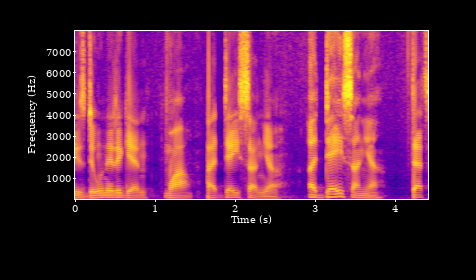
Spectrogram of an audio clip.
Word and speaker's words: Adesanya: and Ariel Helwani, and he asked him to pronounce his own name. Yeah, because the UFC is doing it again. Wow. Adesanya. That's how you say it. Adesanya. Not Adesanya.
